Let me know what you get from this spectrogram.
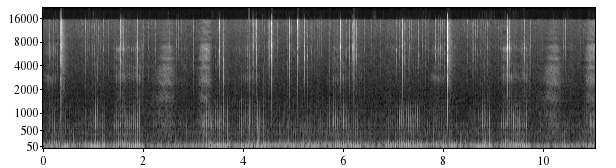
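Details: Soft, continuous cat purr, deep and rumbling, pulsing gently in breath-length waves while a crackling fireplace snaps and pops throughout.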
